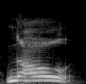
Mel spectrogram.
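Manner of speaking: loud, high mock cry of no; Arnie. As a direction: action hero's drawn-out wail as the trap misses. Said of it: "that's my Arnie".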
